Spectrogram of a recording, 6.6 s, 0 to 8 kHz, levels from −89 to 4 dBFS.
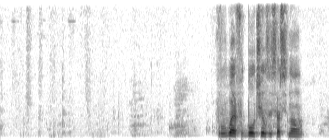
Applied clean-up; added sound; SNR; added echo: none; none; none; none.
